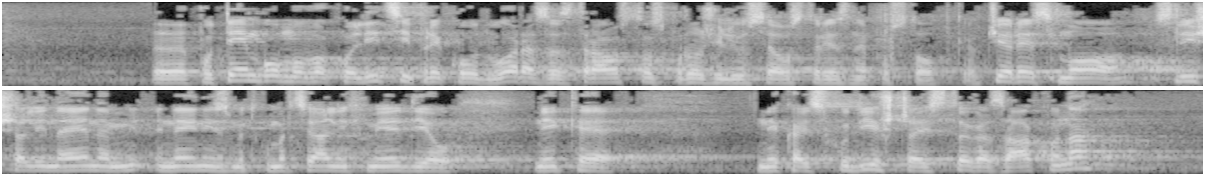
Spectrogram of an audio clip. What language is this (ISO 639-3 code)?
slv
